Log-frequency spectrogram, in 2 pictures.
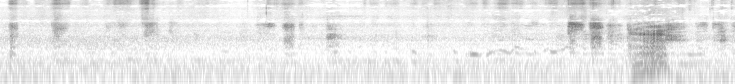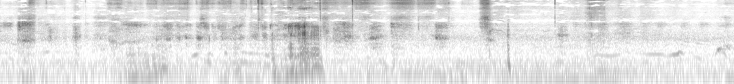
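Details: Borzoi named Lily vocalising during grass yoga: two loud, broad barks spaced about four seconds apart, with softer whimpering and low rumbling background noise between them.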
